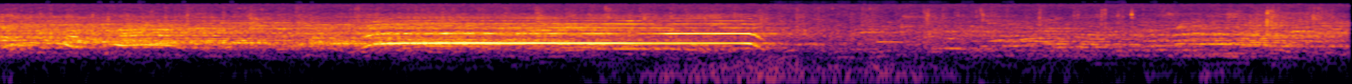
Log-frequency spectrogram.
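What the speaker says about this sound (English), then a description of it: "West Side gets a big cheer." A high school gym crowd at a boys basketball district tournament lets out whoops and sustained shouts of cheering, swelling for a couple of seconds and then settling into a softer, distant murmur.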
